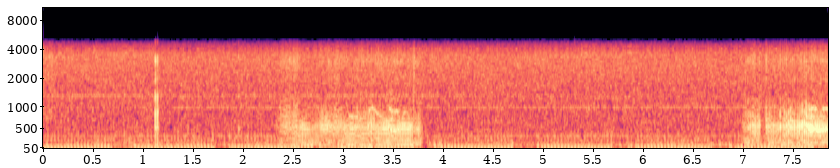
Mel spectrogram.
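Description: Steady low rumbling breathing with fluttering snorts at intervals, over constant background hum; snoring from sleeping flat-faced dogs.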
